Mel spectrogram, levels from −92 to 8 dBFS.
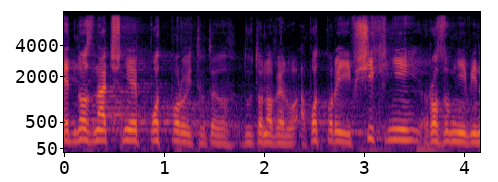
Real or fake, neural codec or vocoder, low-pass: real; none; 7.2 kHz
